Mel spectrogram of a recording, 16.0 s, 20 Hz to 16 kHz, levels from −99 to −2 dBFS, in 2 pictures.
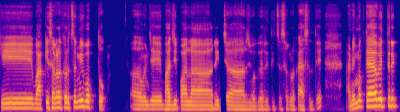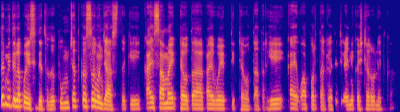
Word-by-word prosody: की 155 0 +1
बाकी 150 +3 0
सगळा 165 +1 +1
खर्च 170 +1 +1
मी 195 +3 +5
बघतो, 190 -2 -1 0.5
अ, 135 - -13
म्हणजे 130 +1 -2
भाजी-पाला, 125 -1 -1 0.4
रिचार्ज 120 -2 -4
वगैरे 115 0 -10
तिचं 120 +1 -17
सगळं 120 0 -10
काय 120 -1 -3
असेल 115 +1 -12
ते - - -9 0.5
आणि 130 +7 -3
मग 195 +4 +1
त्याव्यतिरिक्त 220 +3 +7
मी 255 - +3
तिला 205 -2 +7
पैसे 150 -2 +2
देत 130 -1 -2
होतो. 125 +1 -4
तुमच्यात 165 +6 -1
कसं 205 0 +4
म्हणजे 150 -5 +3
असतं 125 +1 -3
की 135 0 -5
काय 165 +2 +1
सामायिक 160 0 +3
ठेवता, 135 -1 0
काय 140 0 0
वैयक्तिक 135 0 -4
ठेवता? 115 -1 -8
तर 135 - -20
हे 145 +1 -1
काय 145 -2 -3
वापरता 135 -3 -7
किंवा 125 - -7
त्याचे - - -19
काही 130 0 -2
निकष 130 -2 -5
ठरवलेत 130 -2 -5
का? 145 - -37
135 Hz, 170 wpm, -22 LUFS, 125-160 Hz, 0.5 s, त्याव्यतिरिक्त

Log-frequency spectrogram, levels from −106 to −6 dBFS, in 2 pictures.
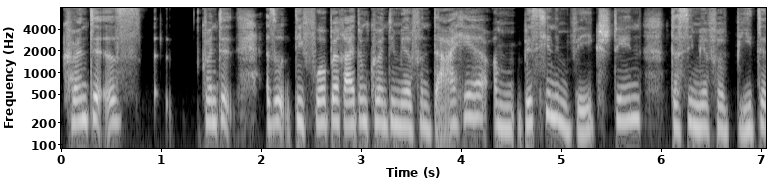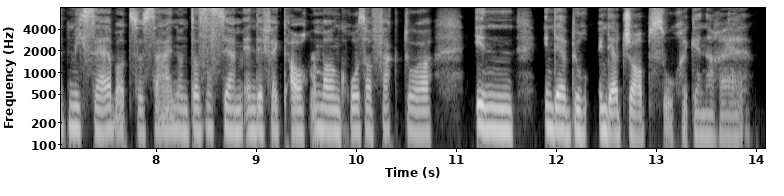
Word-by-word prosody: könnte 220 +2 0
es, 205 +1 +9
äh - - -10 0.5
könnte 205 +1 -2 0.3
also, 205 0 +3
die 210 - -1
Vorbereitung 205 +1 -1
könnte 200 -1 -5
mir 185 -1 -4
von 175 +1 -5
daher 235 +5 -3
'n 175 -3 -8
bisschen 205 +6 +2
im 180 -7 -8
Weg 150 +1 -7
stehen, 220 +1 0 0.3
dass 180 -2 +7
sie 205 - +3
mir 180 0 -5
verbietet, 170 +2 -6
mich 170 -1 +4
selber 155 +1 -1
zu 150 - +2
sein. 160 +2 +3
Und 155 0 -6
das 160 0 +4
ist 165 - +8
ja 165 - -4
im 155 - -9
Endeffekt 155 0 -5
auch 150 - -4
immer 160 -2 -6
'n 150 - -7
großer 155 +1 -2
Faktor 150 -1 -6 0.4
in 160 -3 -3 0.3
in 175 -2 -5
der 160 -1 -1
Bür 145 -1 -7
in 160 - -5
der 140 0 -1
Jobsuche 135 -2 +2
generell. 130 0 -11
165 Hz, 185 wpm, -25 LUFS, 155-200 Hz, 0.5 s, es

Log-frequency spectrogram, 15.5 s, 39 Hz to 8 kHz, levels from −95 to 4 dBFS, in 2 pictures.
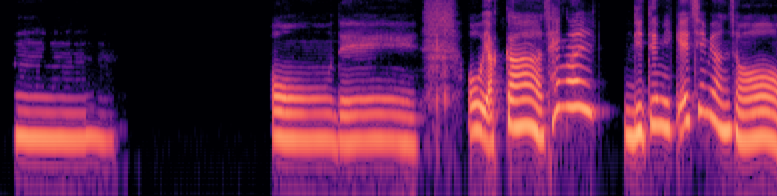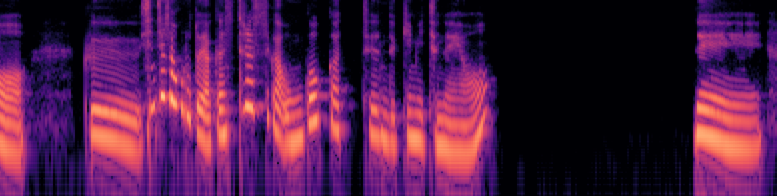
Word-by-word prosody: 음. 190 -1 -4 1.5
어 185 -1 0
네. 175 -1 -5 0.5
어 230 +2 +3
약간 260 +6 +5
생활 425 - +2 0.3
리듬이 225 +6 +3
깨지면서 195 - +1 0.5
그 185 -7 -1
신체적으로도 295 - +3
약간 170 +5 -1
스트레스가 420 - -2
온 170 +3 -2
것 300 +5 +1
같은 230 - -7
느낌이 175 +2 -5
드네요. 155 - -5 2.0
네. 170 -6 0
190 Hz, 155 characters per minute, -22 LUFS, 180-240 Hz, 2.0 s, 약간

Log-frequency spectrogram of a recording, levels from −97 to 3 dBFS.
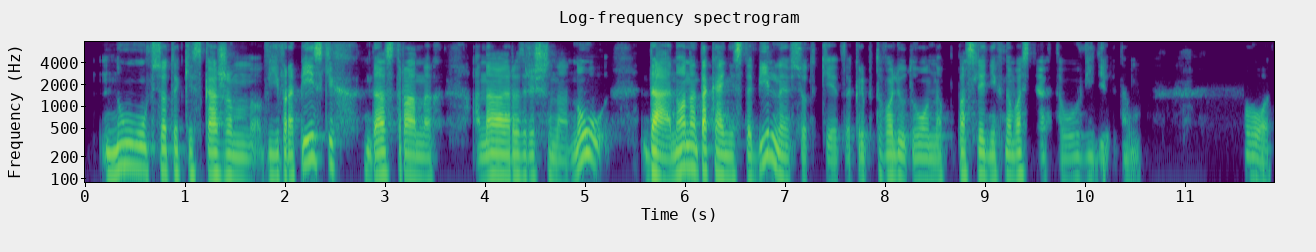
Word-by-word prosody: Ну, 140 +4 0
всё-таки, 125 -2 -2
скажем, 110 -4 0
в - - -17
европейских, 145 - 0
да, 115 0 +3
странах, 105 -4 0 0.3
она 110 +1 +3
разрешена. 105 -3 -2
Ну - - 0 0.4
да, 95 - +7
но 120 +7 +3
она 145 0 +4
такая, 115 -2 +4
нестабильная 105 - 0
всё-таки, 95 - -7
эта 90 - -10
криптовалюта, 105 0 -5
вон 100 0 -2
на 95 - -6
последних 110 0 -2
новостях-то 110 -3 -4
увидели 100 0 -10
там. - - -14 1.0
Вот. 95 -5 -5
110 Hz, 125 wpm, -23 LUFS, 100-115 Hz, 1.0 s, да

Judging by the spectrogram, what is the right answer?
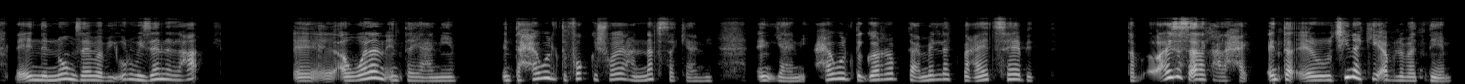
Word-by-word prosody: لإن 200 0 0
النوم 230 +6 +1
زي 200 -1 +1
ما 195 -2 +1
بيقولوا 225 +7 -5
ميزان 220 +4 +1
للعقل، 210 -2 -4 0.8
آآ، 165 -5 -3
آآ - - -3
أولًا 225 +12 +4
أنت 195 -9 -3
يعني 170 0 -5 0.5
أنت 190 - -4
حاول 275 +2 +2
تفُك 260 -1 -5
شوية 235 +3 0
عن 185 -5 -6
نفْسك، 190 -7 -3
يعني 160 +1 -12 0.5
أن 190 - -1
يعني 155 -2 -6
حاول 250 +3 +1
تجرّب 230 +4 0
تعمل 205 +6 -3
لك 240 0 -4
ميعاد 185 +6 0
ثابت. 230 -7 0 0.9
طب - - -6
عايزة 330 +3 +6
أسألك 230 -8 +6
على - - -4
حاجة، - - -2
أنت 225 +1 +2
روتينك 200 - +3
إيه 230 - +2
قبل 185 -3 -1
ما 175 0 -1
تنام؟ 155 -3 -5
205 Hz, 155 wpm, -24 LUFS, 175-240 Hz, 0.9 s, عايزة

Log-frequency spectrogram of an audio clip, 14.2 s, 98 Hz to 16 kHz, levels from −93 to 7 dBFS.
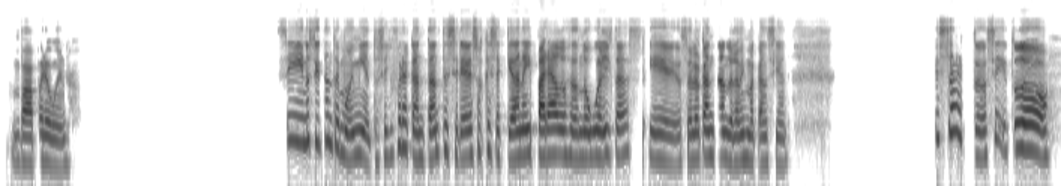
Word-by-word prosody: Va, 195 -2 0
pero 195 -3 -2
bueno. 175 +1 -9 2.8
Sí, 340 -1 -1
no 335 - 0
estoy 335 -2 -2
tanto 320 -2 -5
en 250 - -7
movimiento. 215 -3 -3
Si 220 +2 -8
yo 230 - -15
fuera 285 0 -2
cantante, 215 +4 -1
sería 220 -2 0
de 225 - +4
esos 250 +2 -6
que 270 - -6
se 230 -2 -6
quedan 215 +2 +3
ahí 235 +1 +3
parados 235 0 +5
dando 215 -1 -2
vueltas, 230 +2 -1
eh, 195 -3 -1
solo 210 +1 -2
cantando 220 -2 +2
la 195 - -1
misma 205 -1 -4
canción. 190 0 -8 1.9
Exacto, 370 - -3
sí, 260 -1 -8
todo 265 -5 +5
225 Hz, 135 wpm, -25 LUFS, 210-255 Hz, 2.8 s, parados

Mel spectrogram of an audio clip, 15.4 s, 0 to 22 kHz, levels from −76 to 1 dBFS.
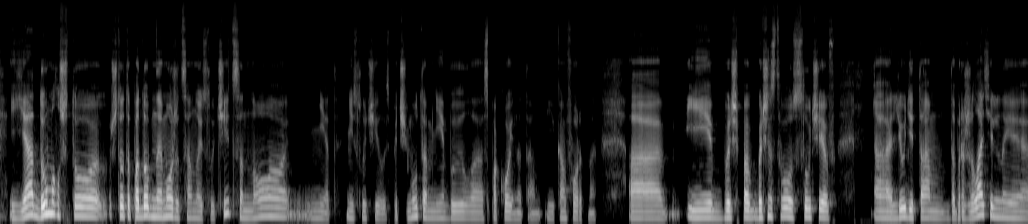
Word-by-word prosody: Я 140 +10 +4
думал, 180 +4 +8
что 160 -3 +2
что-то 165 -1 +1
подобное 155 -1 +4
может 150 -4 +1
со 130 - -6
мной 130 -2 -7
случиться, 140 - -6
но, 155 +4 -2
м, 185 -9 -14
нет, 115 -3 -12
не 125 - -9
случилось. 120 -3 -11
Почему-то 150 +3 -4
мне 125 0 -8
было 120 -1 -5
спокойно 115 0 -7
там 105 0 -15
и 115 - -14
комфортно. 120 -3 -10 0.5
А, 120 0 0
м, 195 - -17
и 135 -2 +1
больше 130 +1 0
по 135 -1 +4
большинство 150 +3 0
случаев, 145 -2 -1 0.6
а 130 -1 -1
люди 135 +3 +2
там 125 -3 -5
доброжелательные, 135 +2 -1
130 Hz, 125 wpm, -23 LUFS, 120-155 Hz, 0.6 s, думал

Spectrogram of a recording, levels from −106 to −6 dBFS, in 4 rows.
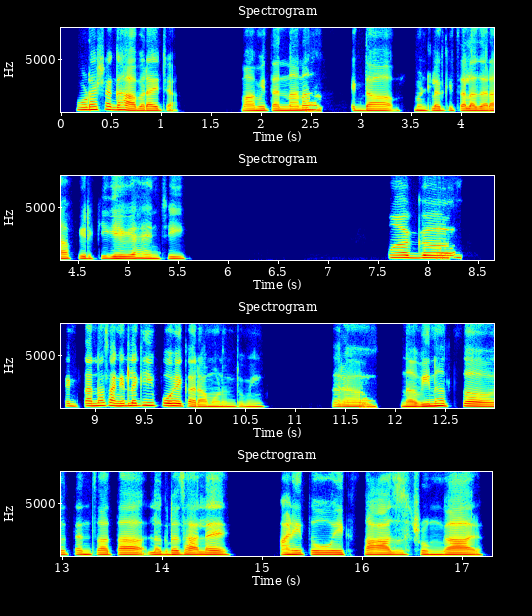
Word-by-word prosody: थोड्याशा 250 +4 0
घाबरायच्या. 180 -5 +1 0.7
मग 175 - -3
आम्ही 175 +2 +1
त्यांना 180 +2 +1
ना 205 +2 +2 0.4
एकदा 180 +1 -1 0.4
म्हंटलं, 175 -1 -1
की 190 - -7
"चला 170 -2 +1
जरा 170 +2 +1
फिरकी 180 +1 -4
घेऊया 185 0 +3
ह्यांची." 170 -1 -2 2.1
मग, 240 -2 0 0.8
एक 210 - -4
त्यांना 230 +2 +1
सांगितलं, 240 -2 +2
की 275 -1 +1
"पोहे 230 -2 +4
करा 185 -5 -1
म्हणून 160 -1 -2
तुम्ही." 155 +1 -5 0.7
तर 190 +1 -5 0.6
नवीनच 195 +7 +5 0.2
त्यांचं 180 -3 +1
आता 180 +1 +1 0.2
लग्न 170 0 +1
झालंय 175 -1 +2 0.5
आणि 170 +2 +3
तो 180 0 +2
एक 175 -1 +1
साज 170 -1 +1
शृंगार 165 -1 +2
180 Hz, 120 wpm, -21 LUFS, 170-195 Hz, 2.1 s, नवीनच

